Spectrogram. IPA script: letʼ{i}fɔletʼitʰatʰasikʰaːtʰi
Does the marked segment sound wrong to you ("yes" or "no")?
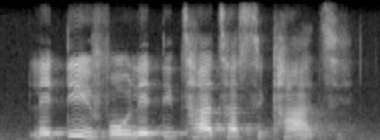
no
